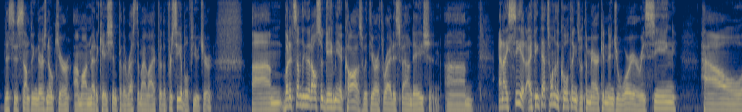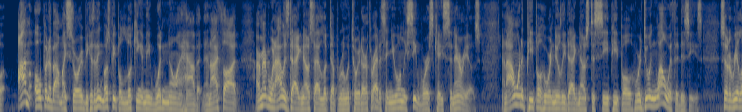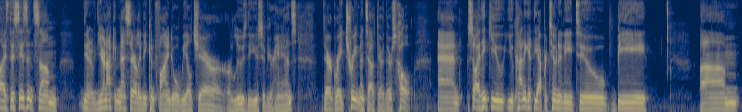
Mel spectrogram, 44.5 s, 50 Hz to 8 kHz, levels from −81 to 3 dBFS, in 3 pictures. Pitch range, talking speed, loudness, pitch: 110-135 Hz, 215 wpm, -25 LUFS, 115 Hz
